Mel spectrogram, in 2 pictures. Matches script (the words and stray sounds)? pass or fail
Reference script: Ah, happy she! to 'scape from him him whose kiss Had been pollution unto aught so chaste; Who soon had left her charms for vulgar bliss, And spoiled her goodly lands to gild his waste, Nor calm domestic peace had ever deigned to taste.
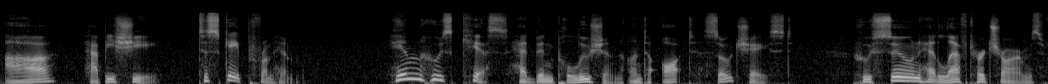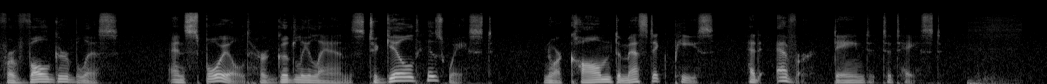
fail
